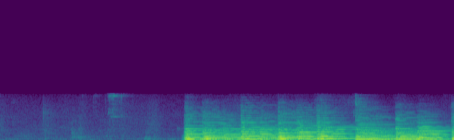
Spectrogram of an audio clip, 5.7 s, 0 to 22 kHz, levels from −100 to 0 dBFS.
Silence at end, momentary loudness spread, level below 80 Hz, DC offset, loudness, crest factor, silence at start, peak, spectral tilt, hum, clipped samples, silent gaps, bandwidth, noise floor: 0 s; 4 LU; -78 dBFS; under 0.1%; -21 LUFS; 18 dB; 2.3 s; -4 dBFS; -8.5 dB/octave; none; under 0.1%; none; 7.4 kHz; -64 dBFS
